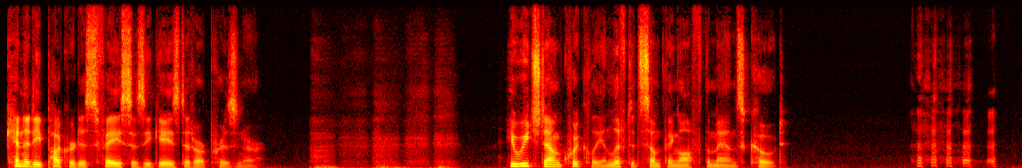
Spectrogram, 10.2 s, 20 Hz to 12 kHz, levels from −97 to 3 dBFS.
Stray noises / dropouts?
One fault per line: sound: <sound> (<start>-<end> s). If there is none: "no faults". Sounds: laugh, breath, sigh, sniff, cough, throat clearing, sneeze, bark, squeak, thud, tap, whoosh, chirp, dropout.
sound: breath (3.1-4.6 s)
sound: laugh (9.1-10.0 s)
